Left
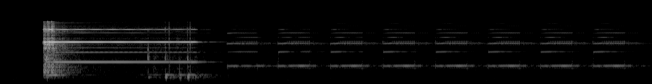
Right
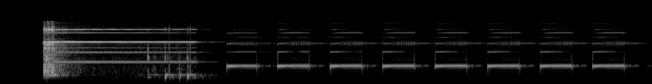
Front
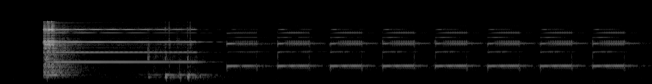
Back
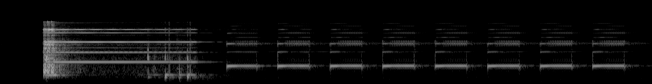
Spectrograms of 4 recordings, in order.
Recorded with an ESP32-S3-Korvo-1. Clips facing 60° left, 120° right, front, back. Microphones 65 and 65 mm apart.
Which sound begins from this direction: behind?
A phone ringing, at 0.4 s.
